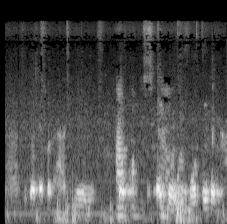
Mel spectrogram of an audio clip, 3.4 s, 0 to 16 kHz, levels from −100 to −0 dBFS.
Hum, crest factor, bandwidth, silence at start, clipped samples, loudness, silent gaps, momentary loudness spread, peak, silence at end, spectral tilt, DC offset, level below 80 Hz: none; 16 dB; 11.5 kHz; 0.1 s; under 0.1%; -17 LUFS; none; 11 LU; -2 dBFS; 0 s; -7 dB/octave; under 0.1%; -40 dBFS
